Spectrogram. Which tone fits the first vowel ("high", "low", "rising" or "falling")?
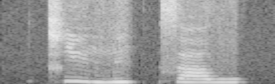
falling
